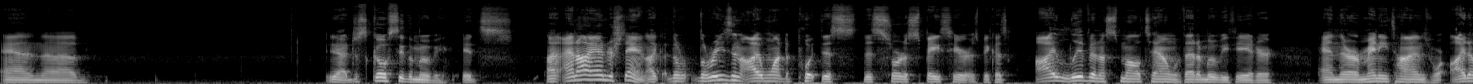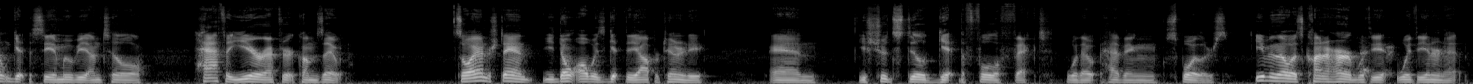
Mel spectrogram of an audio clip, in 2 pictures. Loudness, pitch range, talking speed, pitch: -23 LUFS, 100-125 Hz, 185 wpm, 110 Hz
